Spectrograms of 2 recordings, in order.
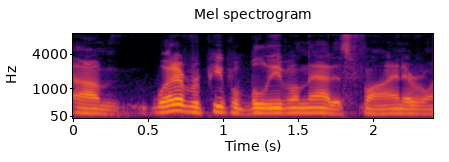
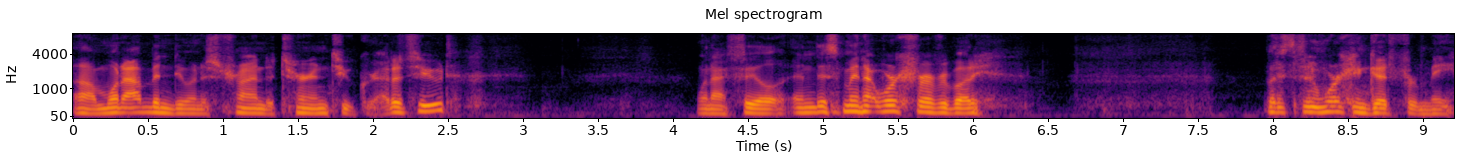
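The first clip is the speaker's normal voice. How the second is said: winded, out of breath. A speaker talks while walking, apologizing for being out of breath. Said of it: "a little out of breath".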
